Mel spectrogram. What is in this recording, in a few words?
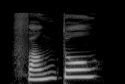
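"fang2 dong1", Mandarin Chinese; HSK; HSK4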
